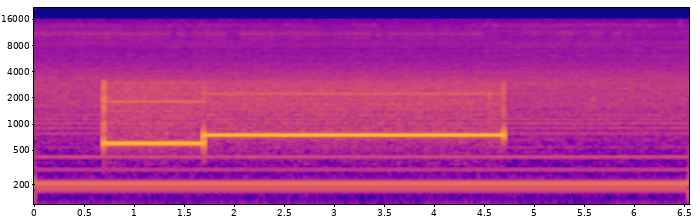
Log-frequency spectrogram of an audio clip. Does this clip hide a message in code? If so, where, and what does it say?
Yes: two-tone page from 0.7 to 4.7 s, heard as a one-second tone, then a three-second tone, about 600 then 750 Hz.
